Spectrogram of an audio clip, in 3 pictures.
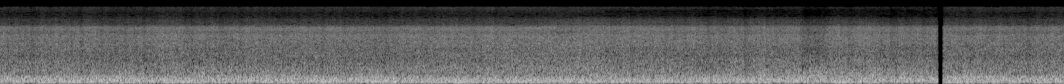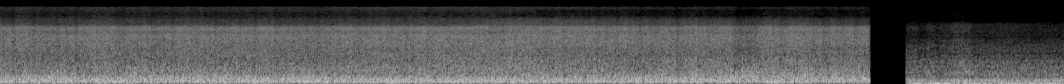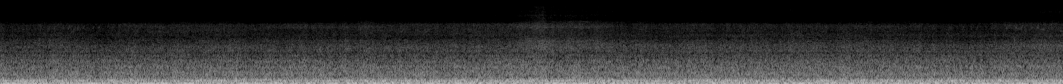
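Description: Steady rush of floodwater pouring through a dam's open spillway gates and crashing into churning water below. About twenty seconds in, the sound breaks off for a moment and resumes as a duller, deeper rush.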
